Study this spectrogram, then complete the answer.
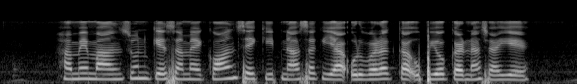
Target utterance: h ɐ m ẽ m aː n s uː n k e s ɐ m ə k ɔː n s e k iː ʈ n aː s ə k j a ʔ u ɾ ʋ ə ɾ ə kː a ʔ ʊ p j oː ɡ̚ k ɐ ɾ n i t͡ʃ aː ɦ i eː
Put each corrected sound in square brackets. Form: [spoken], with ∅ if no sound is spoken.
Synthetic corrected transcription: h ɐ m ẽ m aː n s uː n k e s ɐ m ə k ɔː n s e k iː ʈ n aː s ə k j a ʔ [ʊ] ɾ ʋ ə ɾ ə kː a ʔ ʊ p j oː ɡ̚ k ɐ ɾ n [a] t͡ʃ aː ɦ i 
